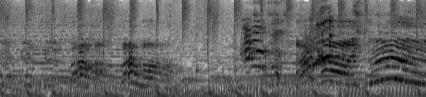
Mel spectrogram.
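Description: Background music with a steady beat, over which babies squeal in about five short calls that rise and fall in pitch, the loudest and longest near the end.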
